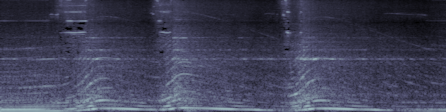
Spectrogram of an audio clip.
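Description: Supercharged Volkswagen Scirocco engine idling, then revved three times, each rev rising sharply and dropping back to idle. The revs build boost that swells the intake boots.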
